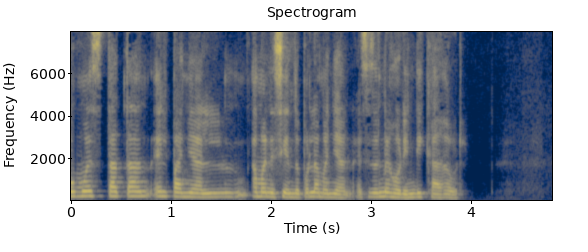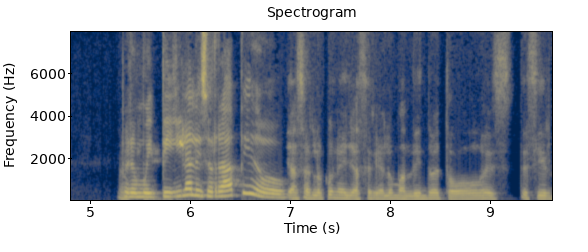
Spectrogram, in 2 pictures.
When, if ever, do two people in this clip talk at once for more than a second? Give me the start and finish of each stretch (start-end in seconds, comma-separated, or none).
none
